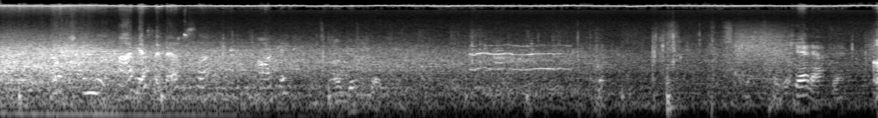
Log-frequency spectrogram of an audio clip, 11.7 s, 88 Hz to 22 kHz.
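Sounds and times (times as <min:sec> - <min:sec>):
faint voices murmuring: 0:00.0 - 0:11.7
steady breeze: 0:00.0 - 0:11.7
speech: 0:01.7 - 0:05.4, 0:10.6 - 0:11.7
cat meowing outdoors: 0:06.1 - 0:08.7.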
